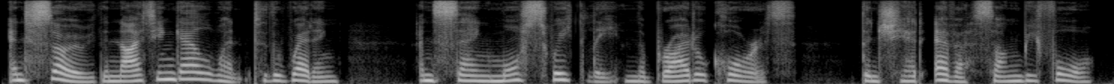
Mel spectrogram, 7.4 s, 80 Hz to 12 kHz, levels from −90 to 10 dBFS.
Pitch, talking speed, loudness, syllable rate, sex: 210 Hz, 180 wpm, -20 LUFS, 5.2 syllables/s, female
